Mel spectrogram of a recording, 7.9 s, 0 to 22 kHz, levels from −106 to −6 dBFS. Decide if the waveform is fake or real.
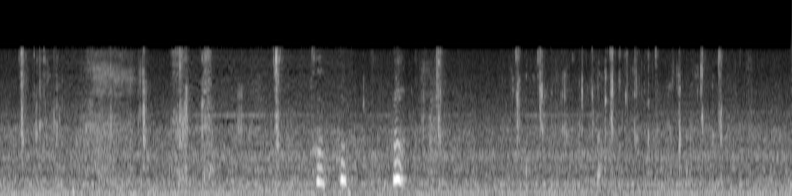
real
